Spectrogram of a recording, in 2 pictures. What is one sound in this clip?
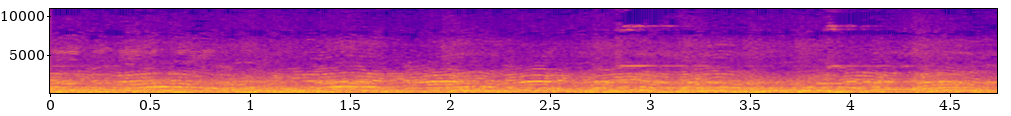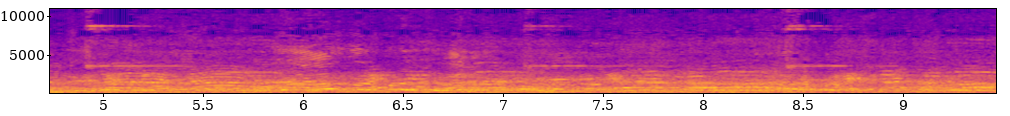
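A large crowd of men chants loudly together outdoors.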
